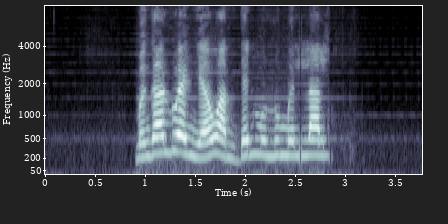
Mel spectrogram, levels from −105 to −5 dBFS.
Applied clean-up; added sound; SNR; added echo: neural separator model SepFormer DNS4.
